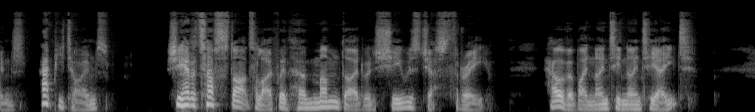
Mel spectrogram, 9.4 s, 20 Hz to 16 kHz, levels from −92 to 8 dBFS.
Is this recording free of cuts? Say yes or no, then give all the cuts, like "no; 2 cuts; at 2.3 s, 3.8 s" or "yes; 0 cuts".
yes; 0 cuts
